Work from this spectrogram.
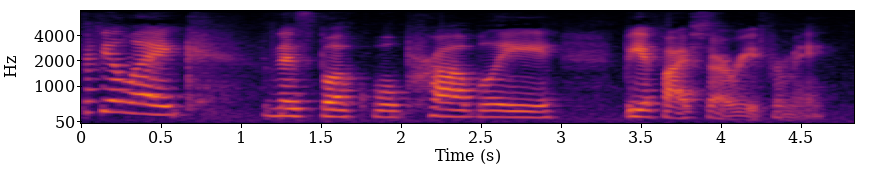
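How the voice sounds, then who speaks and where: A woman with an American accent, a fairly low pitch and lively intonation, over noticeable background noise. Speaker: book youtuber. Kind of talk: casual chat.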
